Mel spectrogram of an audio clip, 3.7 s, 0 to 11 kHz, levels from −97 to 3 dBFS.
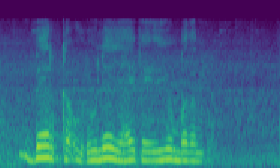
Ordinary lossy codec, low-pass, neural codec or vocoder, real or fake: none; 7.2 kHz; none; real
